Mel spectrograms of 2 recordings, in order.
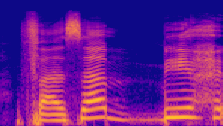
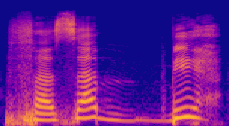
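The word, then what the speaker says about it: فَسَبِّحْ: dan kata robbika Hai pada baknya terdapat harakat tasydid itu artinya bacanya harus dibaca rangkap ditekan tapi tidak ditahan ya Salah sabbih fasabbih robbika Mbaknya double yang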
